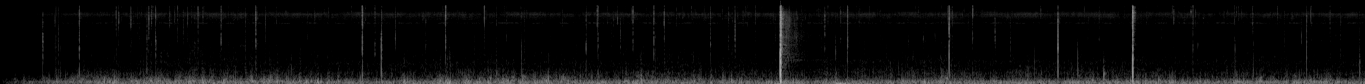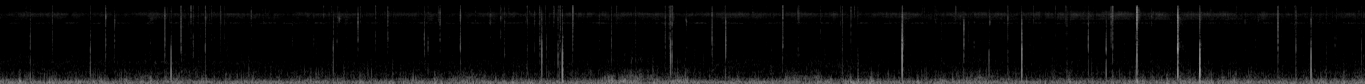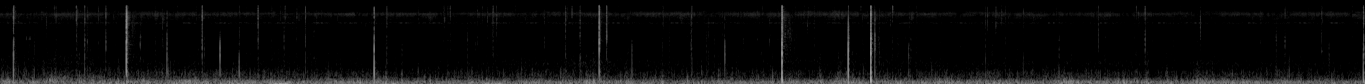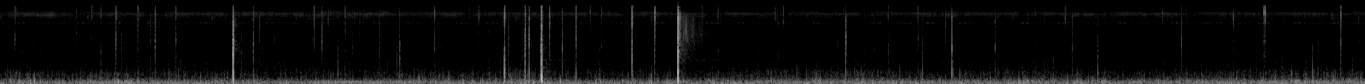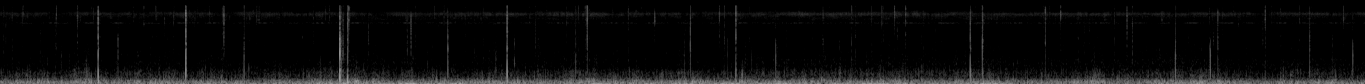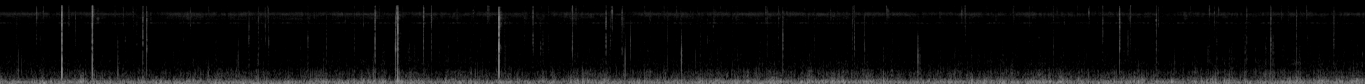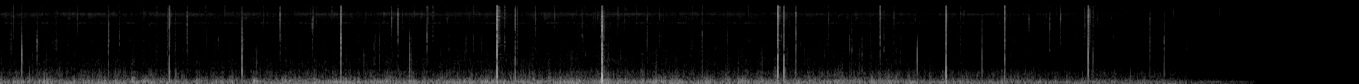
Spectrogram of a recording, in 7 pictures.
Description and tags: Crackling Fire
A close perspective of a small backyard fire, crickets in the background.
campfire, fire, crickets, crackling, field-recording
